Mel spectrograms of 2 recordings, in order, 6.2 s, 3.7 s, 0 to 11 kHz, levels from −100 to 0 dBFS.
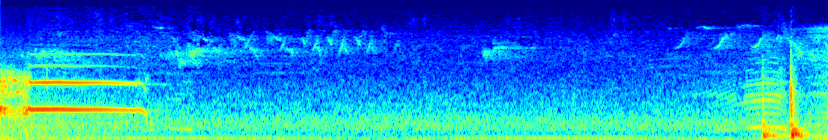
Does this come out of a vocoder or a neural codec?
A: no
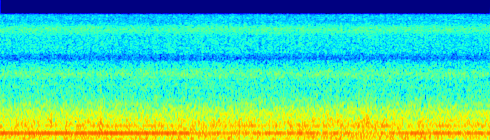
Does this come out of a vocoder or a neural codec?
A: no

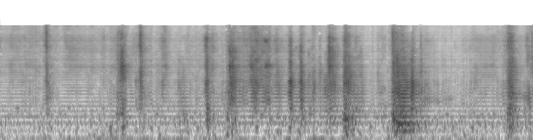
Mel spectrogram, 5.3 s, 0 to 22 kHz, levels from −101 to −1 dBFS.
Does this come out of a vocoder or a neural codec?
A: yes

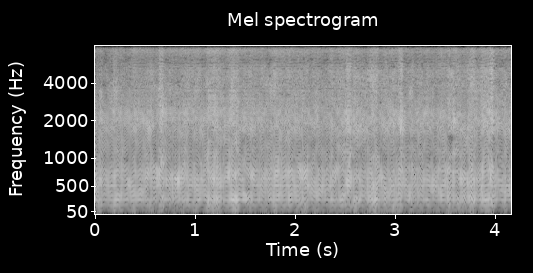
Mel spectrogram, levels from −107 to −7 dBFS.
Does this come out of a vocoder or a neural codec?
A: yes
